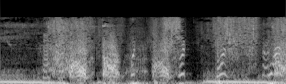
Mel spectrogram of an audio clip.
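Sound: dog attacking and biting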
